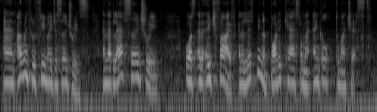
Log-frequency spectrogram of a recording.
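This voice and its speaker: A man from South Africa with a South African accent, a studio guest telling his life story in a measured, inspirational way. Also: on the high side, expressive, darkish tone, slight background noise. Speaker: guest, sailor and keynote speaker. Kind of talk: interview storytelling.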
